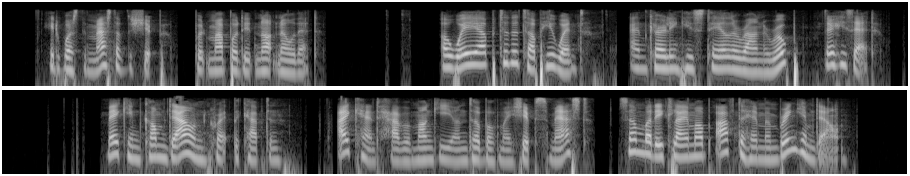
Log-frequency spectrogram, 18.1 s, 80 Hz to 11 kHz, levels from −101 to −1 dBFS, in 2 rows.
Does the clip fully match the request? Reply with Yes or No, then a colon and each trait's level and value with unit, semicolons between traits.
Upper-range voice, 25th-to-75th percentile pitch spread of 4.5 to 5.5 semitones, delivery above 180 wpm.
Yes: high, 215 Hz; average, 5.0 semitones; average, 190 wpm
